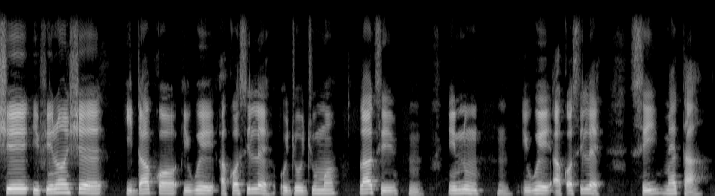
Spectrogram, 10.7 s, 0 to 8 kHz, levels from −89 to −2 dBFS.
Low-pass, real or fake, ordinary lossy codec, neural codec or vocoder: 7.2 kHz; real; none; none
